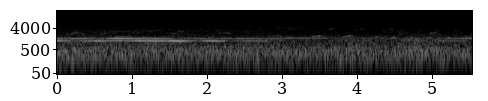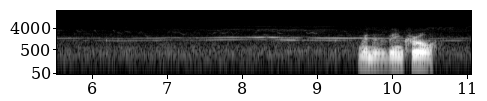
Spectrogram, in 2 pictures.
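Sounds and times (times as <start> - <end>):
faint birdsong chirps: 0.0 - 11.0
faint steady high whine: 0.0 - 11.0.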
